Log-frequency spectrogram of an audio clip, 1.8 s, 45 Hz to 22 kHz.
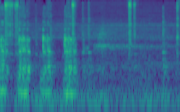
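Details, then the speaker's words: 2001 Chevy Monte Carlo 3.8L with random stalling, stumbling and no-starts: wiggling the ignition module connector makes injectors click in sharp irregular bursts and RPM signal spike to 32,000; bad ignition module. "i was getting rpm signals up to 32 000 rpm just a little while ago and that's me wiggling it you can hear the injectors just fritzing out so there it was bad ignition module"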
